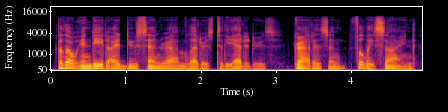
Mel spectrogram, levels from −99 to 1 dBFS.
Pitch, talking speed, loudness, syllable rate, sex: 110 Hz, 170 wpm, -19 LUFS, 4.8 syllables/s, male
